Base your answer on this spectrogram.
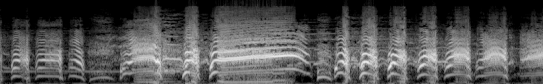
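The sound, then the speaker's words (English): Several worshippers scream and whoop in praise in loud, excited bursts, with a long sustained shriek in the middle and choppy laughter-like cries before and after. “Girl, I just dare you to scream.”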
